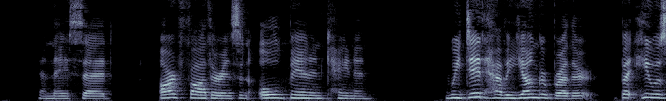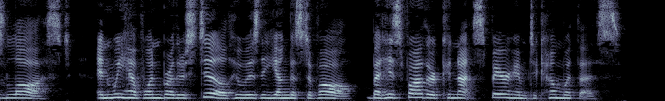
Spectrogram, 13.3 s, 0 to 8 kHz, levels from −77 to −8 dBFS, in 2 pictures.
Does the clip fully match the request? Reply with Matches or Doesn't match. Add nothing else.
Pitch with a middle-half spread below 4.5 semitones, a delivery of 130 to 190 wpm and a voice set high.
Doesn't match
